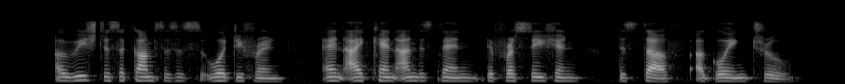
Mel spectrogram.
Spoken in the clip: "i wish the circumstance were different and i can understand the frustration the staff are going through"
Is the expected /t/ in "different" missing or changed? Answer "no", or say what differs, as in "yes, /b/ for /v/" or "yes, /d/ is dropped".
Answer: no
